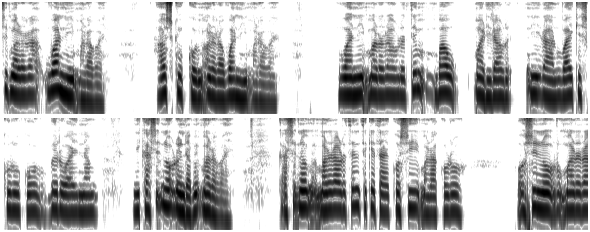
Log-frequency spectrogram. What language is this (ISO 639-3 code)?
nco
